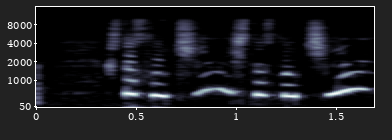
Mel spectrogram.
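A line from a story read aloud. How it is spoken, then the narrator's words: Rapid anxious chatter. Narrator (Russian): затараторила она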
